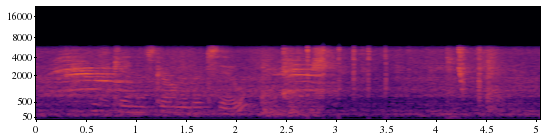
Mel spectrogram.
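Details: Kittens 18 days old, 24 February 2009: a run of quick, wavering, overlapping mews rising and falling in pitch, with a person talking softly over them against a low background hum.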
